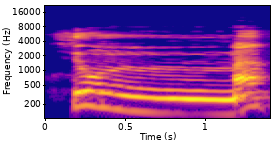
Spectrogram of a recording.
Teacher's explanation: ميم مشدد الغنة أكمل ما تكون، لا تنبرها تقول ثم عرضهم نبرتها، وهذا خطأ، أنت أتيت بالغنة غنة الميم المشددة، فما في داعي أنت تنبر.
